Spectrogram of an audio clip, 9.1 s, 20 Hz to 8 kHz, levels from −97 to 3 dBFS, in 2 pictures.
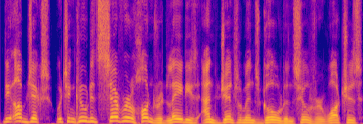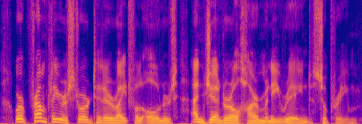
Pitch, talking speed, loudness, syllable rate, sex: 145 Hz, 165 wpm, -19 LUFS, 3.7 syllables/s, male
